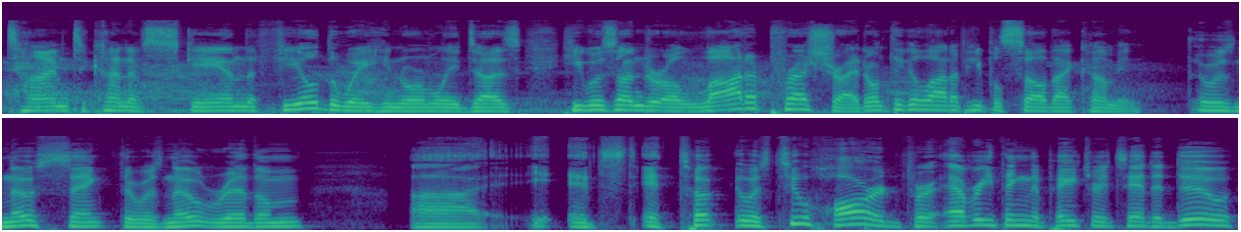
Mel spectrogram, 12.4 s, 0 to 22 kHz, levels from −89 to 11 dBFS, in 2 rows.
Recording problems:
background music; noticeable; throughout; 20 dB below the speech

